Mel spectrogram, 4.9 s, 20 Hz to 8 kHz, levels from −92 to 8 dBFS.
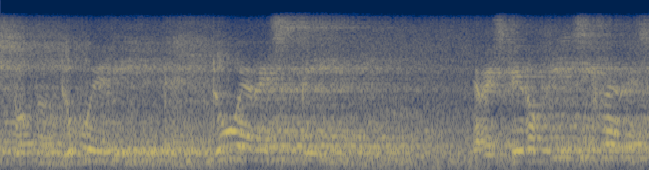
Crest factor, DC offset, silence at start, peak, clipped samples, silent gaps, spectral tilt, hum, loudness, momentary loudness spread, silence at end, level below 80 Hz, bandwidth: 12 dB; 0.2%; 0 s; -8 dBFS; under 0.1%; none; -6.5 dB/octave; none; -20 LUFS; 6 LU; 0 s; -50 dBFS; 6.2 kHz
